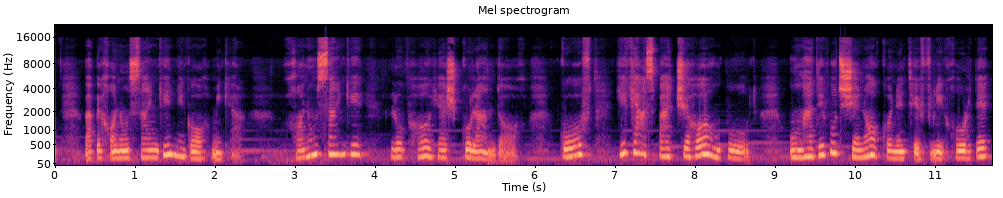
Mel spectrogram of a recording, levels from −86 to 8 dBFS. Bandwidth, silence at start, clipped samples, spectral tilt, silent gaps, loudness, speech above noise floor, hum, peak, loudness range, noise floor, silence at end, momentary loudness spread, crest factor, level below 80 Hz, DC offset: 16 kHz; 0 s; under 0.1%; -4.5 dB/octave; none; -13 LUFS; 23 dB; none; 0 dBFS; 3 LU; -35 dBFS; 0 s; 12 LU; 14 dB; -52 dBFS; under 0.1%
